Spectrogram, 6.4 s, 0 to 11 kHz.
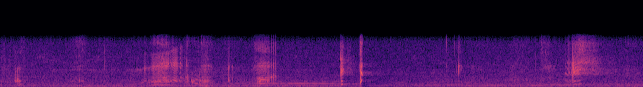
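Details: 11-week-old infant: quiet room with soft infant sounds and a few sharp, brief jerky catches; infant hiccups.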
